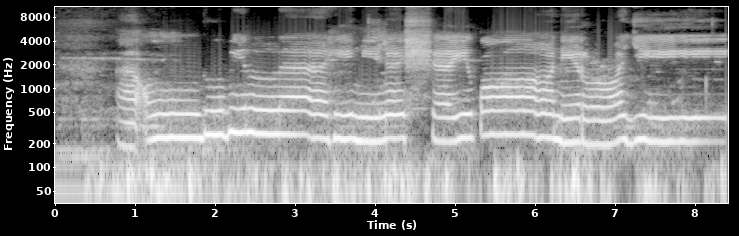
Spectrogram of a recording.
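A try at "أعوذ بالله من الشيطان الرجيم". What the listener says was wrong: Oke, dua hal Bunda. Pertama, pada saat a'udzu pastikan zalnya mengalir suaranya. A'udzu billahi minasyaitonir, jangan du ya. Lalu yang kedua, to jangan kepanjangan.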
